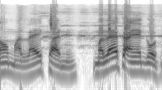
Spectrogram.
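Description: A man speaking loudly, with a rooster crowing in the background: a thin, steady, high call that starts about half a second in and carries on past the end.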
